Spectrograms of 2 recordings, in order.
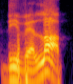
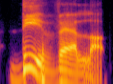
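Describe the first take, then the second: First: The stress is on the last syllable. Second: The stress is on the first syllable. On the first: "Y si lo pongo en la última sílaba diría develop" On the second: "Si la pongo en la primera sílaba diría develop"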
